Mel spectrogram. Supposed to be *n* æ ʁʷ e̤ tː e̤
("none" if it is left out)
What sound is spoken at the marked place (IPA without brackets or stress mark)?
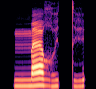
mː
